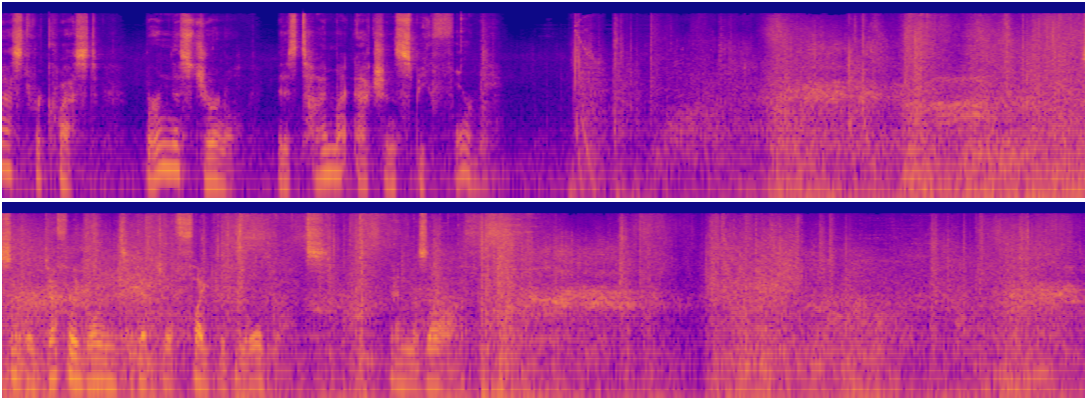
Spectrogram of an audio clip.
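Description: A man talks calmly and close into a headset microphone.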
